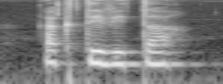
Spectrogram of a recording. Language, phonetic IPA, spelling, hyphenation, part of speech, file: Czech, [ˈaktɪvɪta], aktivita, ak‧ti‧vi‧ta, noun, Cs-aktivita.ogg
- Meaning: activity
